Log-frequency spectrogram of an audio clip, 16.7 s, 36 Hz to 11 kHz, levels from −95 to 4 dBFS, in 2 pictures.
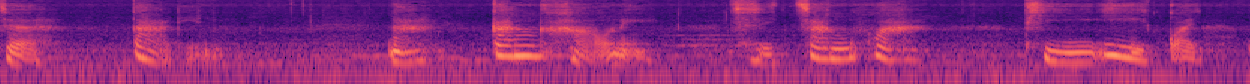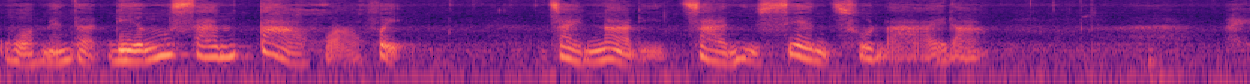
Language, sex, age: Chinese, female, 60-79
